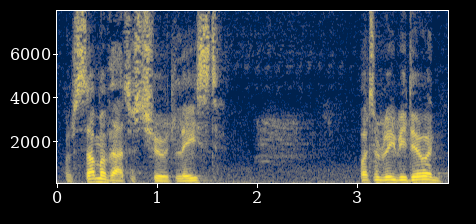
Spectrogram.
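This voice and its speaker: A man's voice: mid-range voice, normal speed, fairly bright tone, slight background noise, natural voice. A man playing a cocky, wry young assassin trainee in a video game, with a self-assured, teasing manner. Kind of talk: video game cutscene acting.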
